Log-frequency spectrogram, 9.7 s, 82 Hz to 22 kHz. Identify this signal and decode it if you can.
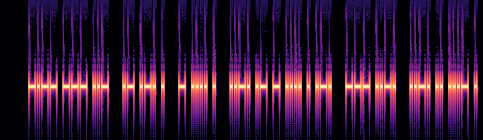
Morse code, heard as a keyed tone, about 28 wpm, 700 Hz. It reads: YOU ARE THE FATHER OF FIVE
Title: Sentences from Top 1000 Words - Review Part 2 - 28wpm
